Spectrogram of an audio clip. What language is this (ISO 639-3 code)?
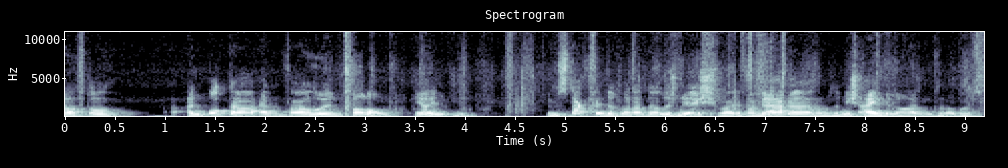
deu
